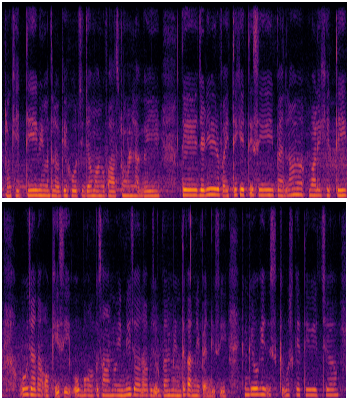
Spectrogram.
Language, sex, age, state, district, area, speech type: Punjabi, female, 30-45, Punjab, Fatehgarh Sahib, rural, spontaneous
